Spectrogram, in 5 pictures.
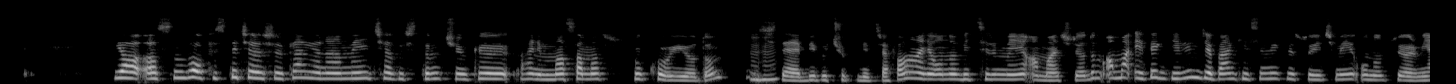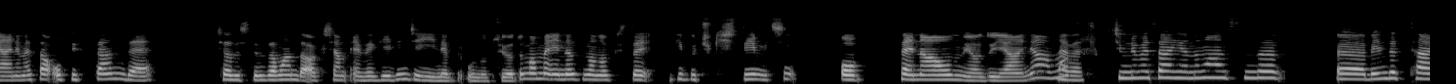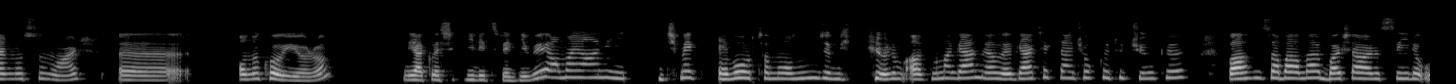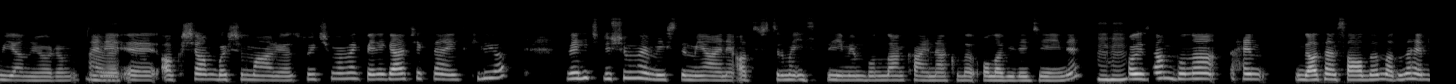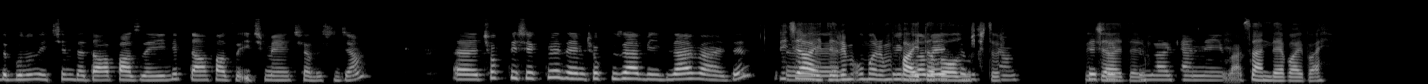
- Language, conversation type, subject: Turkish, advice, Günlük yaşamımda atıştırma dürtülerimi nasıl daha iyi kontrol edebilirim?
- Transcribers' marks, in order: tapping; "içtiğim" said as "iştiğim"; laughing while speaking: "bilmiyorum"; other background noise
